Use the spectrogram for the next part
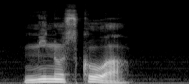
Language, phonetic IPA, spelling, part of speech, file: Polish, [ˌmʲĩnuˈskuwa], minuskuła, noun, Pl-minuskuła.ogg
